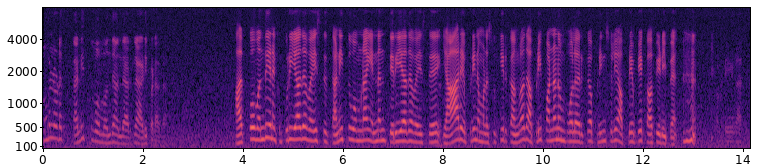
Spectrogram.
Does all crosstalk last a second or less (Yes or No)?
Yes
